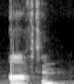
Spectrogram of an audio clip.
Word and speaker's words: often: the incorrect way first often often I often say this word in correctly the tea is basically silent so it's often not often but I know I'm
